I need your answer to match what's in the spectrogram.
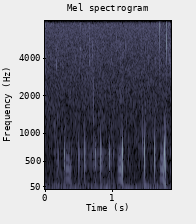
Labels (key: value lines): label: biophony, knock croak
recorder: SoundTrap 300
